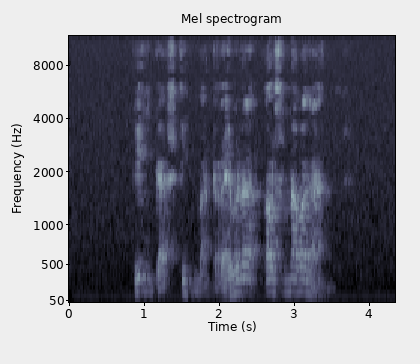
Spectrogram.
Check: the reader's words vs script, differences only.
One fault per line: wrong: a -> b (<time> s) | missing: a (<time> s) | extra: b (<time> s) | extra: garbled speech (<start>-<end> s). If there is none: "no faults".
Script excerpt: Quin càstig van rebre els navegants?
no faults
